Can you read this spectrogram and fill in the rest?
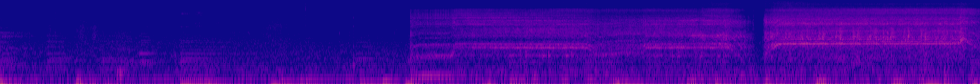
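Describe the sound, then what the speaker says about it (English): A power drill bores into the top of a handmade guitar, whirring loudly and steadily, rising in intensity partway through and continuing with a sharp, high-pitched grinding whine. "drill a hole right in the top"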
